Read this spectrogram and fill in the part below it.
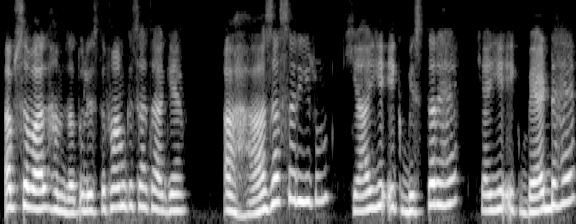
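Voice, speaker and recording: A woman's voice: fairly high pitch, dark tone. Patient woman teaching Arabic grammar. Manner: patient explaining, reads Arabic examples slowly then translates. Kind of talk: Urdu-language Arabic grammar lesson.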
